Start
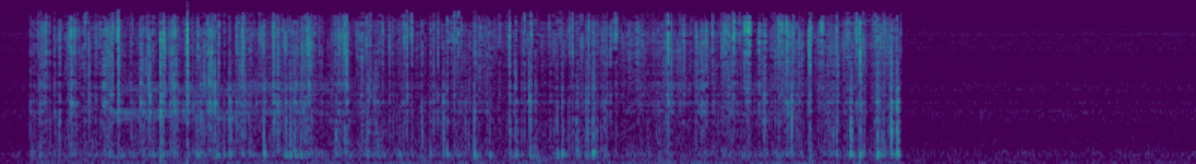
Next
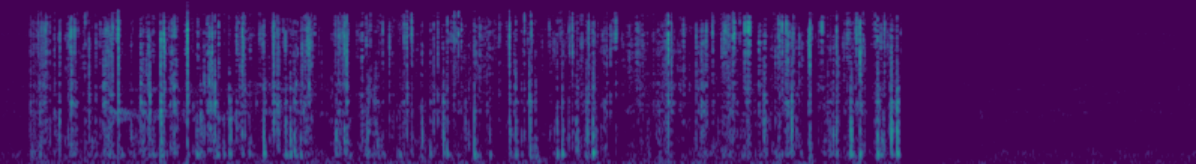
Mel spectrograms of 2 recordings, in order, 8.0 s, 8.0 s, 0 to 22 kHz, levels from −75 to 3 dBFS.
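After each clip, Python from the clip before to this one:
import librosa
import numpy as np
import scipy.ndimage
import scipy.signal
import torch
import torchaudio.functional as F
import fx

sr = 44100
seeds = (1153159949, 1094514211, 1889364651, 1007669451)

y = fx.dereverb_blind(x, sr, rt60_s=0.94)
y = fx.dynamic_eq(y, sr, hz=630.0, q=0.81, threshold_db=-56.0, ratio=4.0, max_db=6)
y = y * librosa.db_to_amplitude(-2.5)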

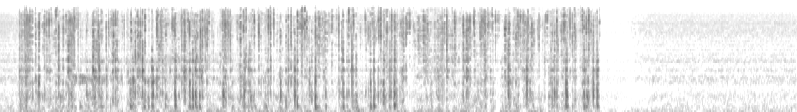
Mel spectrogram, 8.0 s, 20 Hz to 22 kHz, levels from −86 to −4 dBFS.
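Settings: y = x + 0.43 * np.pad(x, (int(1.7 * sr / 1000.0), 0))[:len(x)]
y = fx.over_compress(y, sr, threshold_db=-36.0, ratio=-1.0)
y = y * librosa.db_to_amplitude(-4.5)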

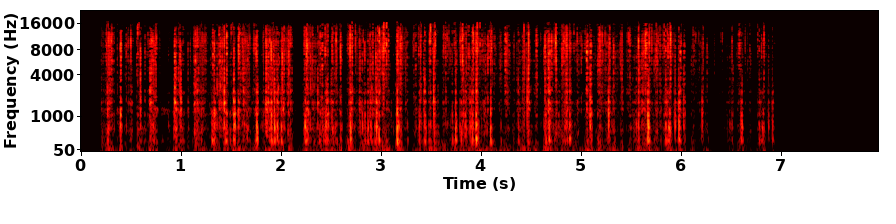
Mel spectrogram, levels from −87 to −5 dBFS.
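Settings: y = x + 10.0 ** (-4.0 / 20.0) * np.pad(x, (int(935 * sr / 1000.0), 0))[:len(x)]
y = fx.upward_expand(y, sr, threshold_db=-55.0, expansion=2.5)
y = y * librosa.db_to_amplitude(4.5)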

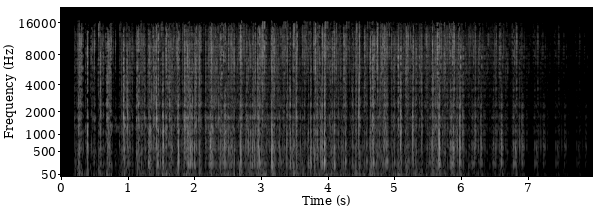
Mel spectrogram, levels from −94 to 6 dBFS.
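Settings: y = fx.echo_feedback(x, sr, ms=317, feedback_pct=55, wet_db=-13.5)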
